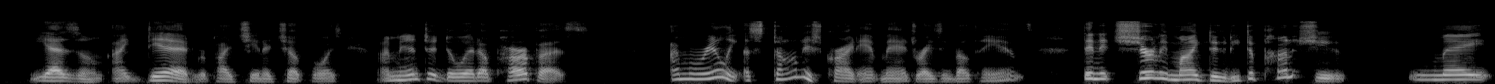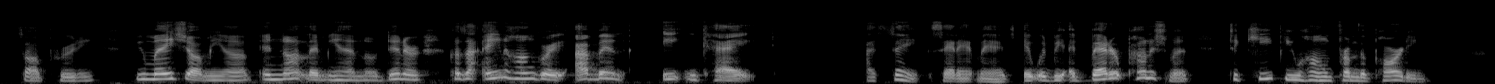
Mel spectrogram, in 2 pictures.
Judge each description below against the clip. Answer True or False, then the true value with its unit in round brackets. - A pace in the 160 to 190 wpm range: False (150 wpm)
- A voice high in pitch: True (215 Hz)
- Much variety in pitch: True (8.1 semitones)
